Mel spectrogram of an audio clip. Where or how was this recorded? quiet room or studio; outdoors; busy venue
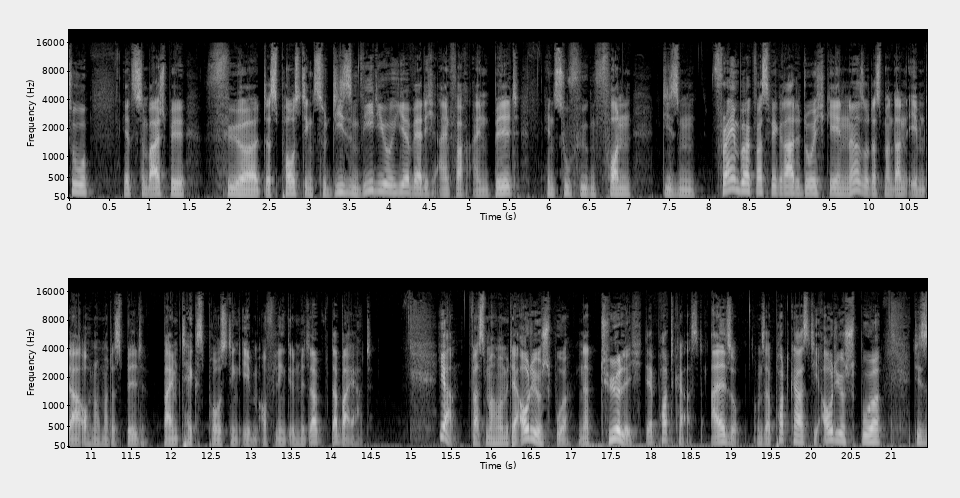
quiet room or studio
